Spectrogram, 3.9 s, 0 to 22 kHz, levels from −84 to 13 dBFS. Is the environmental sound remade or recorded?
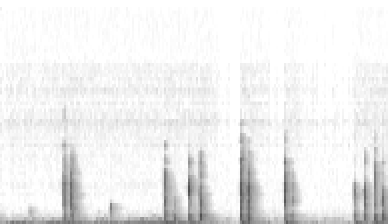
remade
